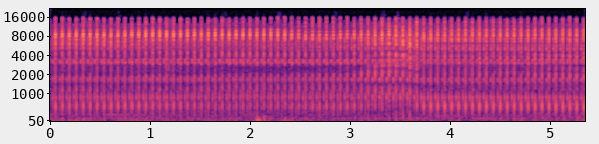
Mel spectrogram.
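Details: Thork shockwave therapy device in a practical demonstration: the applicator fires over gel spread with a spatula, moved slowly back and forth (protocol of 4,000/2,000 shots). Rapid, steady mechanical tapping pulses without a break.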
